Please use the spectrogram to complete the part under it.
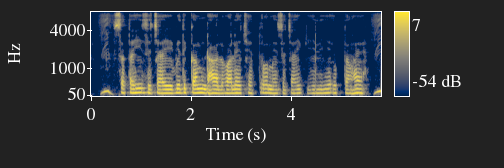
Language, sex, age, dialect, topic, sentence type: Hindi, male, 25-30, Awadhi Bundeli, agriculture, statement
